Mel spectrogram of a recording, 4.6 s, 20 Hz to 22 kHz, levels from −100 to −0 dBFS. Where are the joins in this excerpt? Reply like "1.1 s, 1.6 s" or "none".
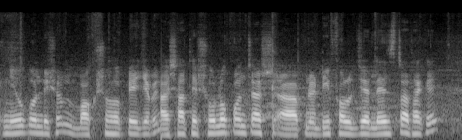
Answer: none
